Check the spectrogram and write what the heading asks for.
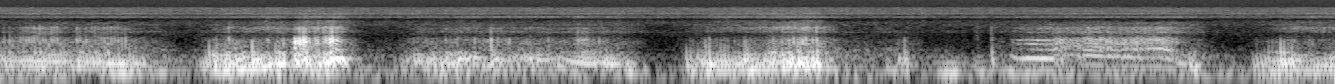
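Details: Snoring in a sleeping baby: soft, rattly snoring sounds with each breath, repeating at a quick, slightly irregular pace.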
